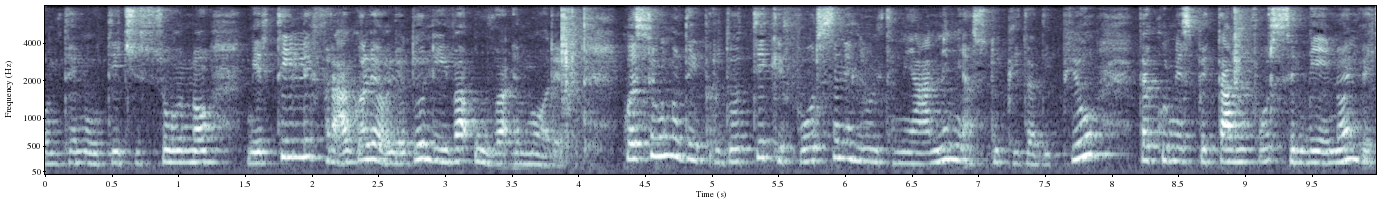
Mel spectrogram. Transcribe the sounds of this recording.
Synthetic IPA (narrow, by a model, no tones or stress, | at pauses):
ont̪enuːt̪it͡ʃisoːno | mirt̪ilːifɾa̰ːɡoleɔljad̪oliːvaʔuːvaʔemːɔːɾḛkwest̪oɛunod̪ejpɾod̪ot̪ːikeforseneʎːult̪imianːimia̰st̪upiːt̪ad̪ipjud̪̥akujmiaspet̪ːaːvoforsemeːnoiɱveː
